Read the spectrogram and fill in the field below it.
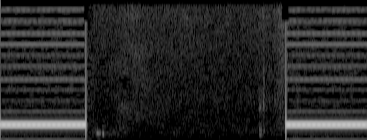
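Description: A loud, steady telephone dial tone hums for under two seconds, cuts off into near silence with a couple of faint clicks, then returns just as loud at the end.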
